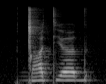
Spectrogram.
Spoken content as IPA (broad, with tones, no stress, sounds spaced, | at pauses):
ɡ͡ǀ a˨ tʲ ɜ˨ d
